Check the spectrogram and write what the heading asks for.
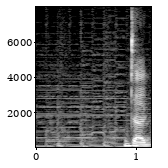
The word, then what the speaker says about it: Doug: Doug rhymes with hug.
